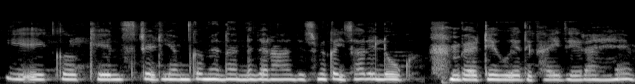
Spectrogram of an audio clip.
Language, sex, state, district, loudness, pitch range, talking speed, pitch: Hindi, female, Bihar, Darbhanga, -13 LUFS, 220-235 Hz, 200 wpm, 225 Hz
